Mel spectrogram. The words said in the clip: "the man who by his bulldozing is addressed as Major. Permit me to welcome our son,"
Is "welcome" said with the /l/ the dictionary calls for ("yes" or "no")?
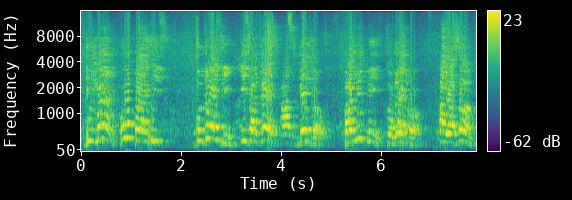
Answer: no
